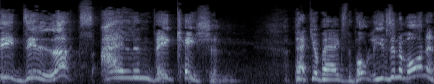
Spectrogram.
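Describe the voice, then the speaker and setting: A man's put-on character voice, extremely high pitched and cackling, with very wide pitch swings at a moderate pace. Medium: cartoon. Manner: cackling, showy.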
